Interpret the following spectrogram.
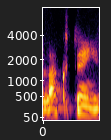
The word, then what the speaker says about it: Rakuten: I forgot in China, Rakuten is kind of different pronunciation, but it's Rakuten.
